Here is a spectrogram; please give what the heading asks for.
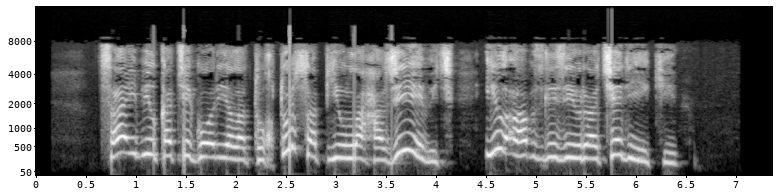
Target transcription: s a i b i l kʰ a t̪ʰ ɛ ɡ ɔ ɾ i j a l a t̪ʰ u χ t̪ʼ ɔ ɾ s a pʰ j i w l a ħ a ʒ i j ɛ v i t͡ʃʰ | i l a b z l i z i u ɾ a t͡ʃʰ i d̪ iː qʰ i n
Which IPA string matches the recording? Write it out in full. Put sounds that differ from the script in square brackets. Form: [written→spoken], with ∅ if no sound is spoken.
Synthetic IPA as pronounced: s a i b i l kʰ a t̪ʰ ɛ ɡ ɔ ɾ i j a l a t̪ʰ u χ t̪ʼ [ɔ→u] ɾ s a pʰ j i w l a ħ a ʒ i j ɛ v i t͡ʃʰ | i l a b z l i z i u ɾ a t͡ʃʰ [i→ɛ] d̪ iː [qʰ→kʰ] i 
